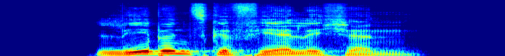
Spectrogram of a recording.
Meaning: inflection of lebensgefährlich: 1. strong genitive masculine/neuter singular 2. weak/mixed genitive/dative all-gender singular 3. strong/weak/mixed accusative masculine singular
- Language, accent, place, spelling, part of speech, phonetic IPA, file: German, Germany, Berlin, lebensgefährlichen, adjective, [ˈleːbn̩sɡəˌfɛːɐ̯lɪçn̩], De-lebensgefährlichen.ogg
